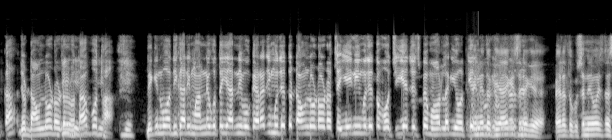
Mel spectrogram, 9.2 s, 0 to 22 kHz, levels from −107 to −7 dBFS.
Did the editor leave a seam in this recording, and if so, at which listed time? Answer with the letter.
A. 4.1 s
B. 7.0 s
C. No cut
B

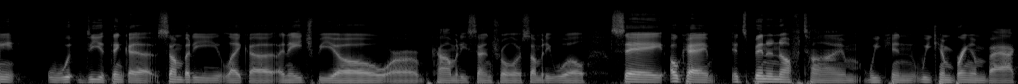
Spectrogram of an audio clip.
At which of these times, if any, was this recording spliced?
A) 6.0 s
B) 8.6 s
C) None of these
A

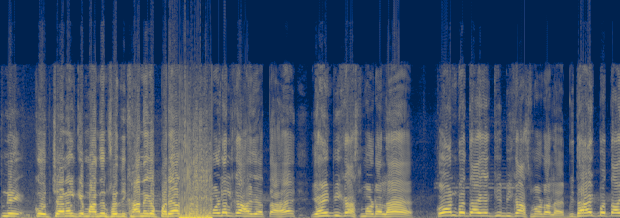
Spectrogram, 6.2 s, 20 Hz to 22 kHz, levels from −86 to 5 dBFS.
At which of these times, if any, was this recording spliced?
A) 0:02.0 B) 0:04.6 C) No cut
A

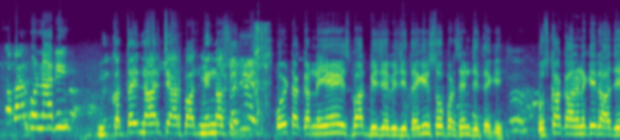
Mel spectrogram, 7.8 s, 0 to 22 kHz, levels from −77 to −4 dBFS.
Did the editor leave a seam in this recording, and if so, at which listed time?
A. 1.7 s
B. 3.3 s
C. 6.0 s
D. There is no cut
B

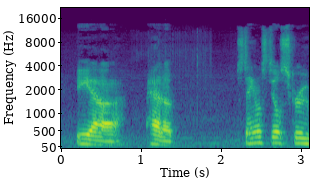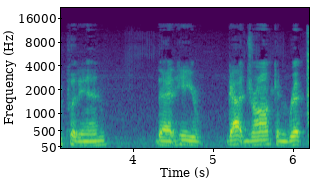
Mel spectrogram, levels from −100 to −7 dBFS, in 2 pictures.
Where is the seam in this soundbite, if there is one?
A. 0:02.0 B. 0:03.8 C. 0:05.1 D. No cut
B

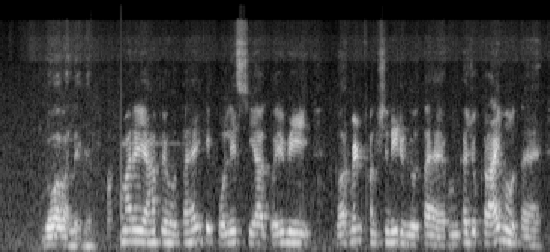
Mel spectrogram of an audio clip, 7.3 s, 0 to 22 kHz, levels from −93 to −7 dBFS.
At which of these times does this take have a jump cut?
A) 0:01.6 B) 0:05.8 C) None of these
A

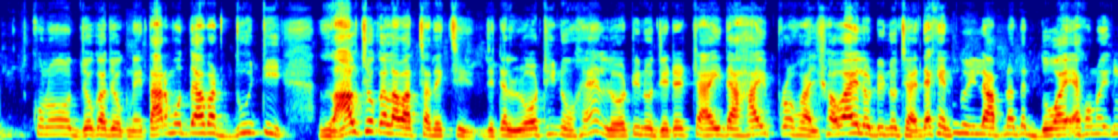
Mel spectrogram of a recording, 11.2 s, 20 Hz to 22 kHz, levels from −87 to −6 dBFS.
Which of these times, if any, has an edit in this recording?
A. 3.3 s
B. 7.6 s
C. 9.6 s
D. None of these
C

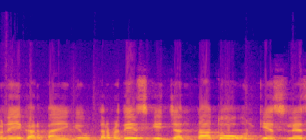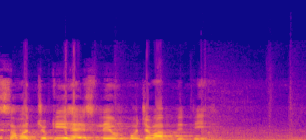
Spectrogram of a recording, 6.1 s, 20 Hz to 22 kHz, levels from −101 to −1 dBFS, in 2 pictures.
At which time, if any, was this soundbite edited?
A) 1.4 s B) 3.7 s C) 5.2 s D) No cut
C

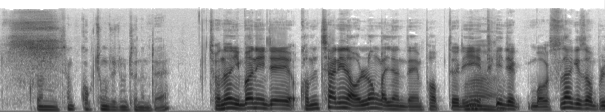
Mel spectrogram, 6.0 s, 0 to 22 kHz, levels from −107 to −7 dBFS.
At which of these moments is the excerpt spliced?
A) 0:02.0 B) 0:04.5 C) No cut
C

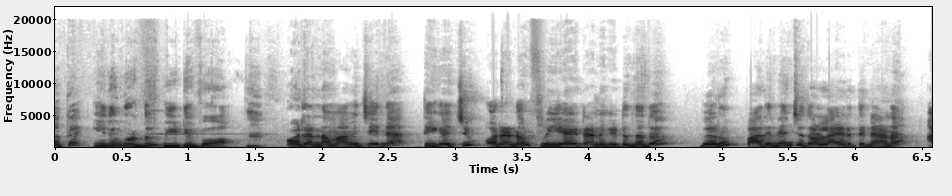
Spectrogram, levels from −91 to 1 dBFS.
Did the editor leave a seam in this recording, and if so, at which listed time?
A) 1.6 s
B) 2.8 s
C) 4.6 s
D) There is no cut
D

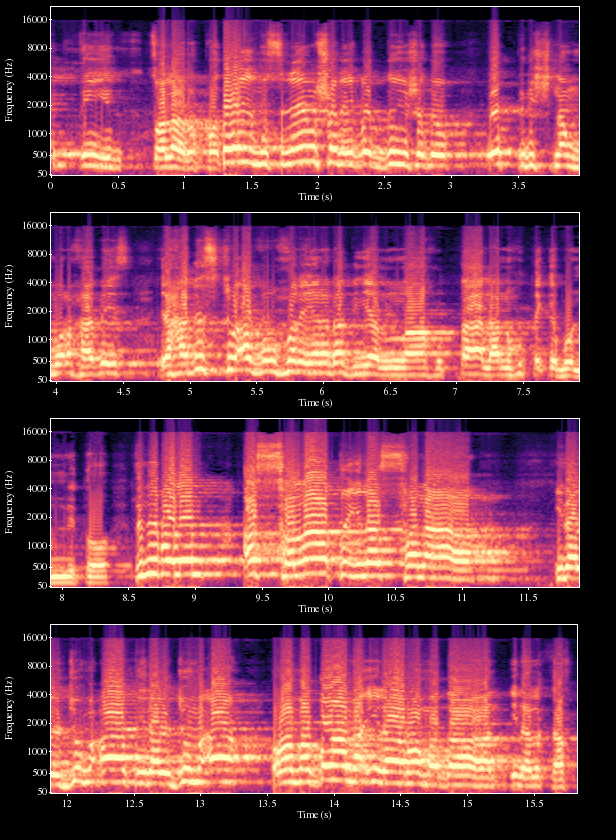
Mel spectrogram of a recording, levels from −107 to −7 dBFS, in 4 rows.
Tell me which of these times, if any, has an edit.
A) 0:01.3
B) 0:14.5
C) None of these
A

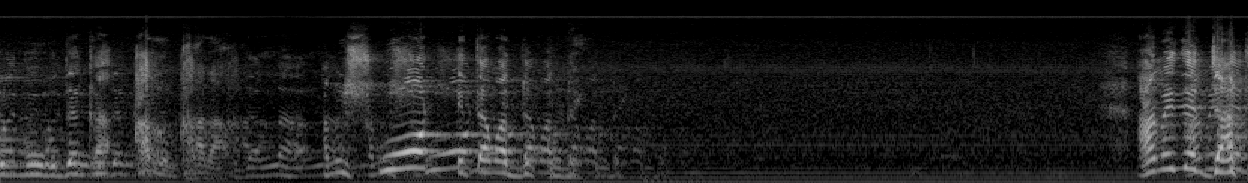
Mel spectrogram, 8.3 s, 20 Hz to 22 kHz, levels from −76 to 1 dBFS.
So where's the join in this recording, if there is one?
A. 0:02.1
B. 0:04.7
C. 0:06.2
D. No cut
A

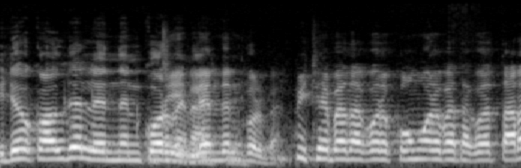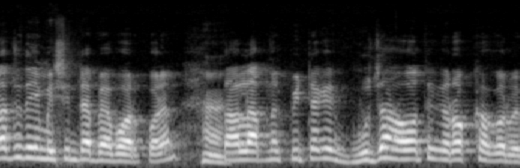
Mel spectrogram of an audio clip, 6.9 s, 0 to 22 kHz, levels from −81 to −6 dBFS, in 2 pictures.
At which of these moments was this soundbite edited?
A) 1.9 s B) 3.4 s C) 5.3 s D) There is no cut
A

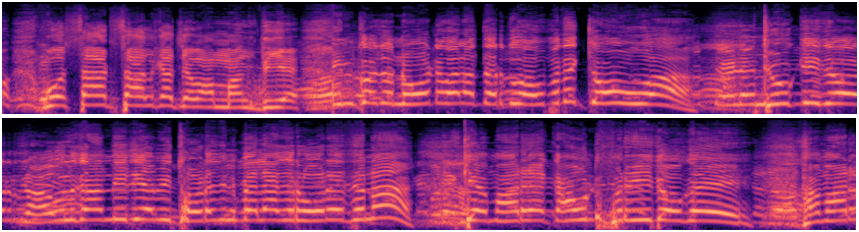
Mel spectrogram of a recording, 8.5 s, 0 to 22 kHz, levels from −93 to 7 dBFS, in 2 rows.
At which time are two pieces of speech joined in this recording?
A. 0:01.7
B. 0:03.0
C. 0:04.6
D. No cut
A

